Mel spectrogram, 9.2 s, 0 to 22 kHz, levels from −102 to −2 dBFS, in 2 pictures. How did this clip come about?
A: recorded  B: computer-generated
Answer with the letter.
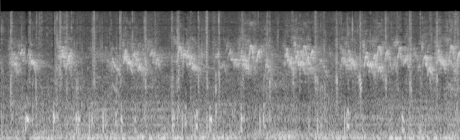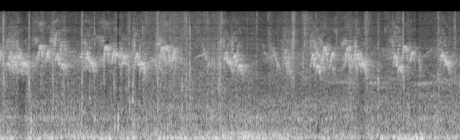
B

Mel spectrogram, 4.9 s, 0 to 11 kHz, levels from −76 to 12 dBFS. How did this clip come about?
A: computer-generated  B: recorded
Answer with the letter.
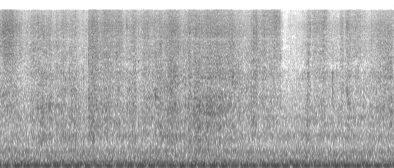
B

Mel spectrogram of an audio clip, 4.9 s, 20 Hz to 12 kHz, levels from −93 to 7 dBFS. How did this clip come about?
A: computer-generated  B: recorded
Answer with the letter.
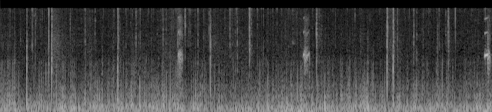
B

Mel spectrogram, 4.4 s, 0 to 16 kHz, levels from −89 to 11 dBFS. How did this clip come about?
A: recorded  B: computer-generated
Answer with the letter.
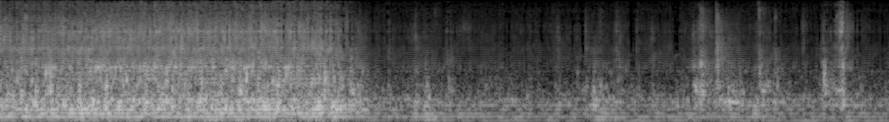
B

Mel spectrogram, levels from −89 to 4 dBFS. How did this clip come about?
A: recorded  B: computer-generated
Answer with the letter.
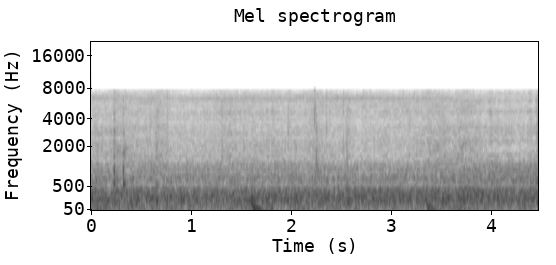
A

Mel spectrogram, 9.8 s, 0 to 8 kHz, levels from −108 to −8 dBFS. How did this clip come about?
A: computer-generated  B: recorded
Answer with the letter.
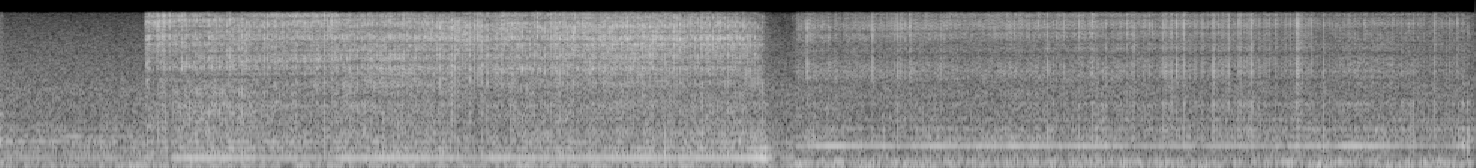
B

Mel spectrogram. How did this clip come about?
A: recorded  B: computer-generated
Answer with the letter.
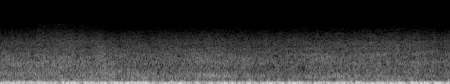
B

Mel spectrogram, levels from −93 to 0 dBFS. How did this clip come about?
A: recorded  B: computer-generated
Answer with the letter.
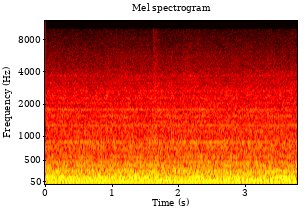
A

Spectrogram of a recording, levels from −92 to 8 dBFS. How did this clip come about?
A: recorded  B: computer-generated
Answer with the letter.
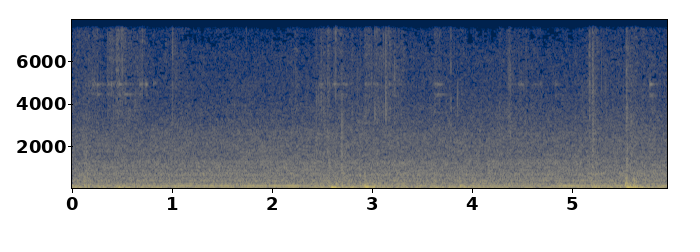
A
